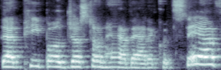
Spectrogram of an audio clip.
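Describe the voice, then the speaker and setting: Moderate pace and lively intonation from a woman. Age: old. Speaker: volunteer advocate for older people. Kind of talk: webinar interview.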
